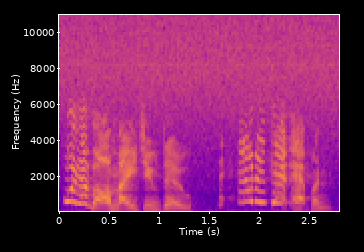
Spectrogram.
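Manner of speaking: very high, loud astonished wife; amazed wife. Acted. Wife asks her husband in amazement what happened, very high. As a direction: gasp out the question in disbelief. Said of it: "asked his wife in amazement".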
